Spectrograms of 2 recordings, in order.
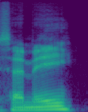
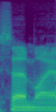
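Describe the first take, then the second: First: The word is said with a British pronunciation. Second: The word is said with an American pronunciation. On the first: The speaker calls it right. "I say semi" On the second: The speaker calls it wrong. "I wouldn't say semi"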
